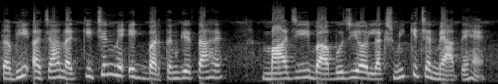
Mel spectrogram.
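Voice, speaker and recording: Female cartoon narrator: extremely high, sharp, bright voice for scripted comic storytelling. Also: moderate pace.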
